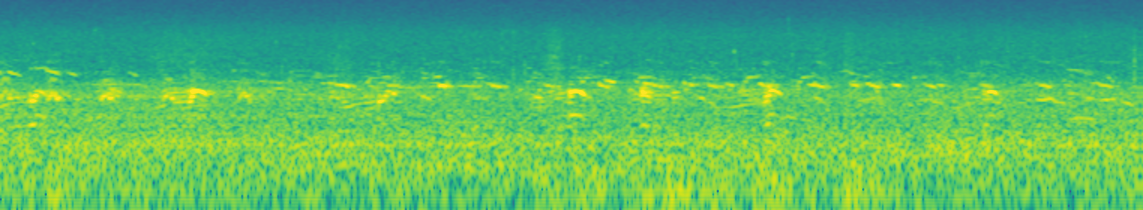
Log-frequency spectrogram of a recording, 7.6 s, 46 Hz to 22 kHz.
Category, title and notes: Soundscapes > Nature
Birds on the coast 3
Tascam DR-60 LOM Uši Pro (pair)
